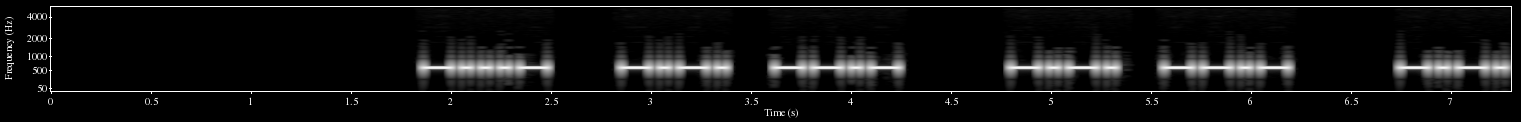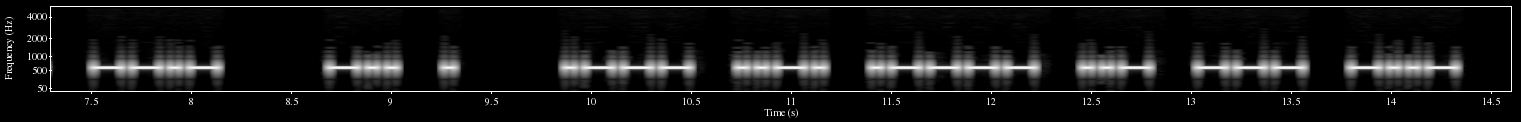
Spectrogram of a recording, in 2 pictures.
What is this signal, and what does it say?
Morse code, heard as a keyed tone, about 25 wpm, spaced as for 19 wpm, 590 Hz. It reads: <BT>CQ CQ CQ DE JF1UOX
